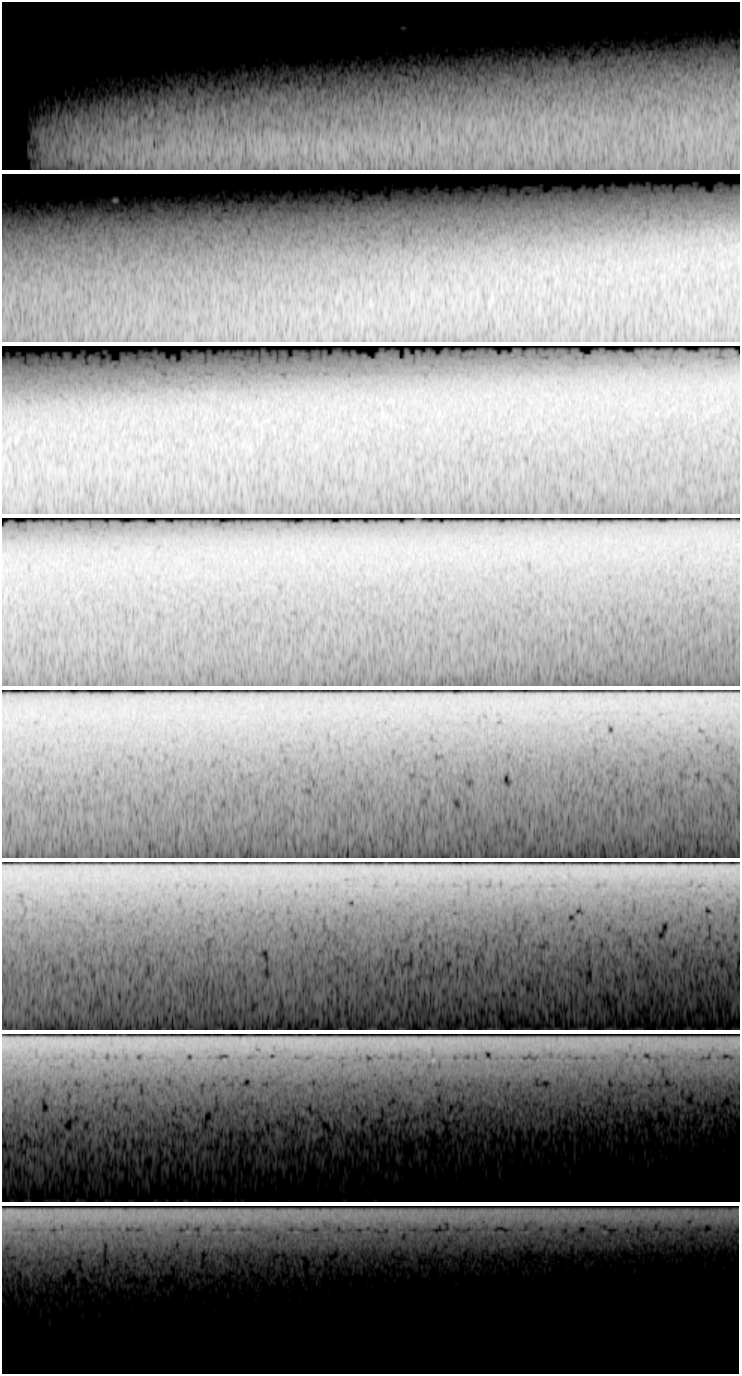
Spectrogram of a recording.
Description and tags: A Sample for transitions
Sweep, Raiser, Build-Up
